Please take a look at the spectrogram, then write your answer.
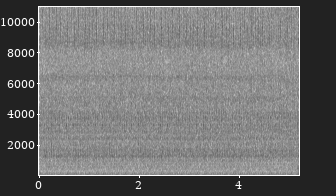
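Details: Ford Focus with a crank/no-start complaint, running on faulty customer-supplied spark plugs: low rumbling idle with an uneven, stumbling beat; misfiring.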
